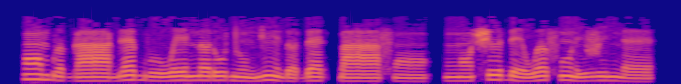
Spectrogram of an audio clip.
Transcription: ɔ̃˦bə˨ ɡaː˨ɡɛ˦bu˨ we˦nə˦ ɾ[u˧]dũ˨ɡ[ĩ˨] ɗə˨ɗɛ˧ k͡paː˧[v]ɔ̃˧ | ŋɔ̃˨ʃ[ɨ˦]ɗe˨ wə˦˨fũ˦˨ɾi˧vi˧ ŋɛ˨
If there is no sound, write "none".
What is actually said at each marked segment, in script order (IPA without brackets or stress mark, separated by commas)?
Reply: u˧, ĩ˦˨, f, ɨ˦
